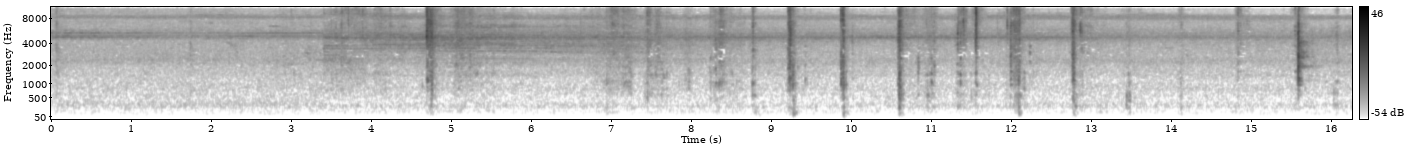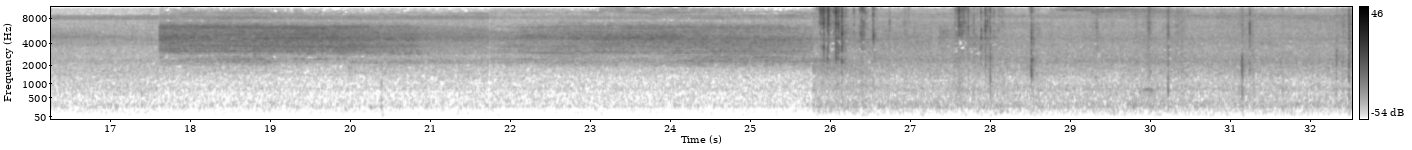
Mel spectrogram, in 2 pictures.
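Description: A run of sharp, irregular clicks and knocks from hand work, over a steady high insect buzz. In the middle stretch a hiss sets in for several seconds, then the knocks return near the end.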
